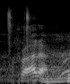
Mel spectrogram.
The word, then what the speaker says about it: Prada: Miuccia Prada? – Prada.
